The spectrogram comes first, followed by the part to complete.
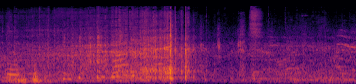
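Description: Skateboard wheels rolling over asphalt as a small dog pushes and rides the board, with one sharp clack about halfway through. People talk around it.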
